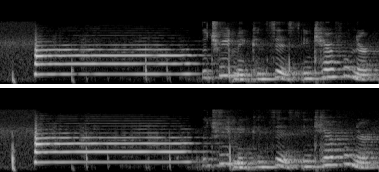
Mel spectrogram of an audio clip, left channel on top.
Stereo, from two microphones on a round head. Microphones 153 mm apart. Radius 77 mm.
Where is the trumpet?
20° right (ahead or behind), 1.1 m.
